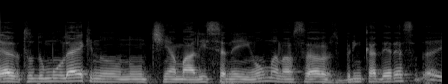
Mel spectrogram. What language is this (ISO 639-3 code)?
por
